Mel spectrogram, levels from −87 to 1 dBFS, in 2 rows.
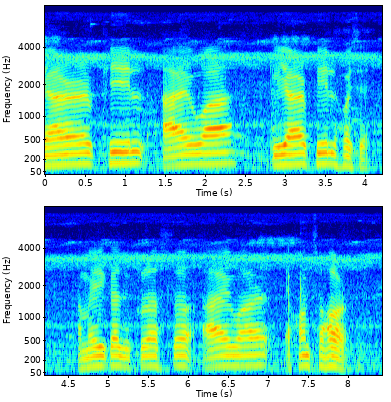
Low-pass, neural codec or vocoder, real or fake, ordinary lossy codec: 7.2 kHz; none; real; MP3, 64 kbps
